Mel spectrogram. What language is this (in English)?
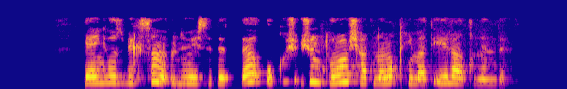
Uzbek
